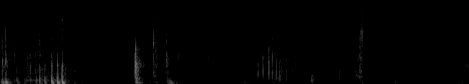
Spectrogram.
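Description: Long nails and fingertips press, rub and turn the glossy pages of a large open hardcover book. A dense burst of crinkly paper rustling opens the clip, followed by a sharp snap of a page and softer scattered crackles and rubs. Between them the clip is almost silent.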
